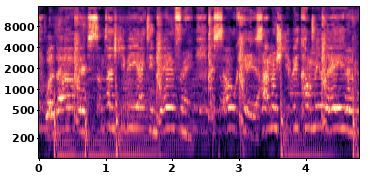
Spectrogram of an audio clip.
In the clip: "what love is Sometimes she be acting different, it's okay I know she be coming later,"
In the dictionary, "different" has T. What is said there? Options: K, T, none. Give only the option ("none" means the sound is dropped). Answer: none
